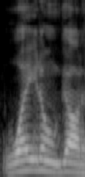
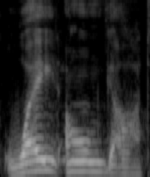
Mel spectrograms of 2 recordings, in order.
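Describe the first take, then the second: First: Said in the usual way. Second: "wait on God" drawn out slowly, each word weighted; emphasized, slow. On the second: Shown as a demonstration. Pastor stressing the key line to the church, slow and weighty. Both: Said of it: "If I could emphasize something tonight".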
